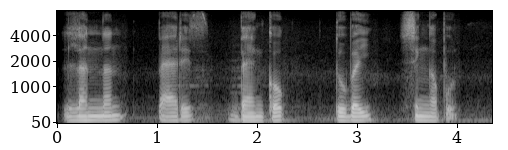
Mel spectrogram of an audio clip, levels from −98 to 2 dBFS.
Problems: none marked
